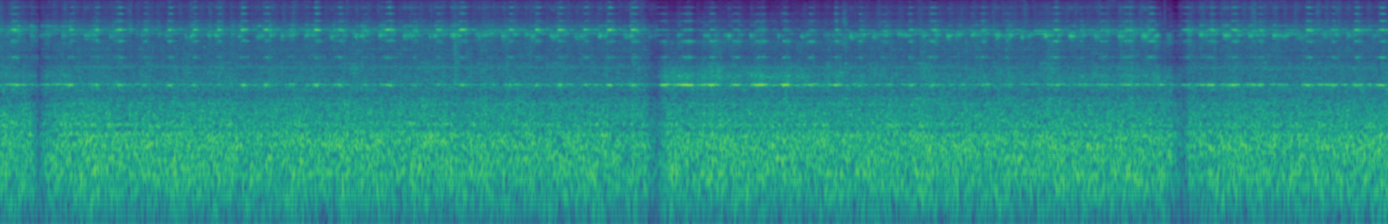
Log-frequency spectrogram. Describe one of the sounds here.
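A lathe motor whirs steadily as the spindle spins.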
